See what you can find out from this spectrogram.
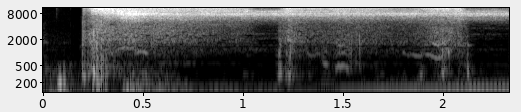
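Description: food or drink, bacon sizzling

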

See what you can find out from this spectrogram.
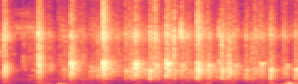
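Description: crowd, audience clapping hands

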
